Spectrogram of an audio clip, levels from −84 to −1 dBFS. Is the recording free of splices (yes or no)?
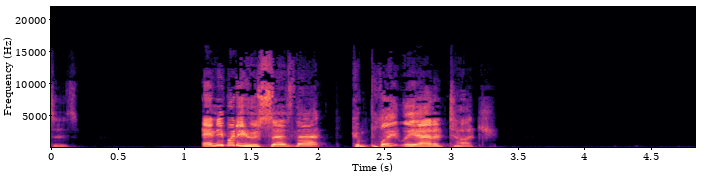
yes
